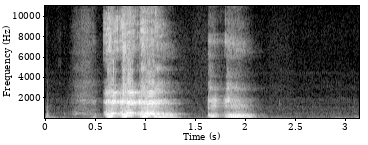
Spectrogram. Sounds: Throat clearing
